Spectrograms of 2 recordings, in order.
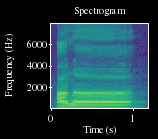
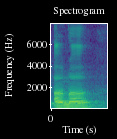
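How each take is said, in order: First: The final vowel is long. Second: The final vowel is short. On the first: The reader stops after the word. "kalau wakof panjang" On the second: The word runs on without a pause. "selalu dibaca pendek"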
